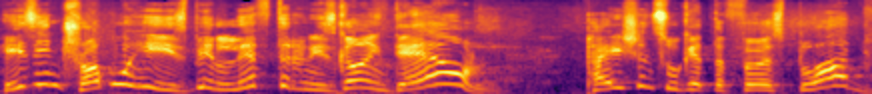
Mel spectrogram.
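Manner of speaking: high, ringing esports kill call; excited play-by-play. Real, not acted. Caster calling first blood live, excited play-by-play. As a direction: soar up in pitch as the kill unfolds.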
